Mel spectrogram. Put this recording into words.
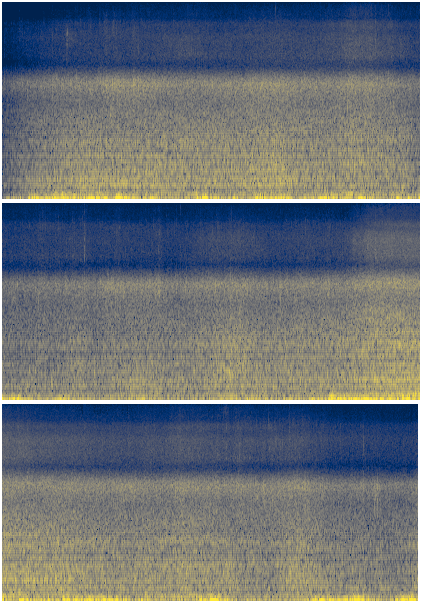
Small port, sound of the waves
